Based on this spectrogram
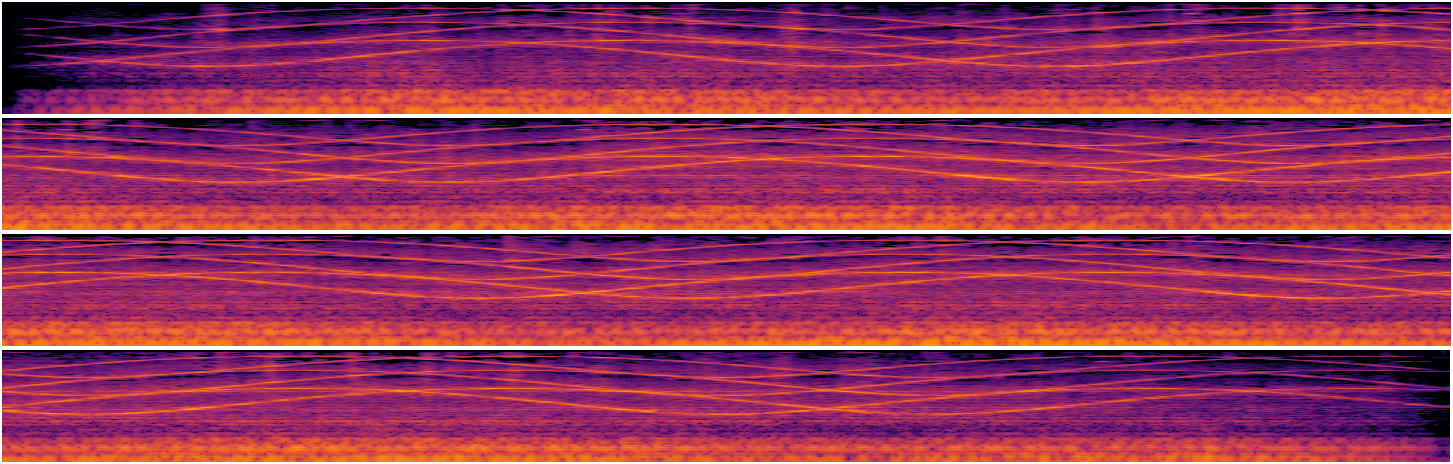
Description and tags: Whirling Sound
Heavily processed VST sounds using various reverbs, phasers and filters.
Aliens, Laser, Phaser, Space, Spaceship, Warp, Whirl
